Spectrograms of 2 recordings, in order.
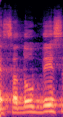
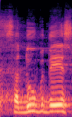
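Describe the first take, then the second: First: सदोपदेश with "do" in the middle; सदोपदेश with a long O after d; wrong O. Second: सदुपदेश with "du" in the middle; सदुपदेश with U after d, not O; correct U. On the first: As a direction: say सदोपदेश as sa-DOP-desh. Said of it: "सदोपदेश नहीं होता है". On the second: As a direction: say सदुपदेश as sa-DUP-desh. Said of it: "सदुपदेश होता है". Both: Shown as a demonstration.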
